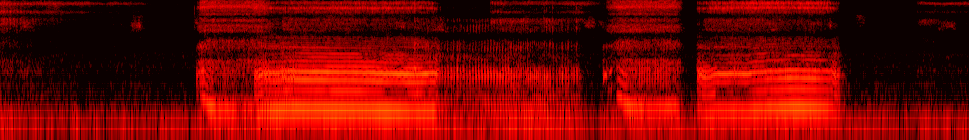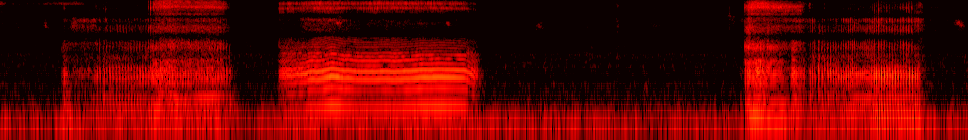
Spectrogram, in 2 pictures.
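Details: Three pugs sleeping together indoors at night, snoring and breathing gently; drawn-out nasal, whistling snores of about two seconds each come in several bouts separated by quiet breathing pauses.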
